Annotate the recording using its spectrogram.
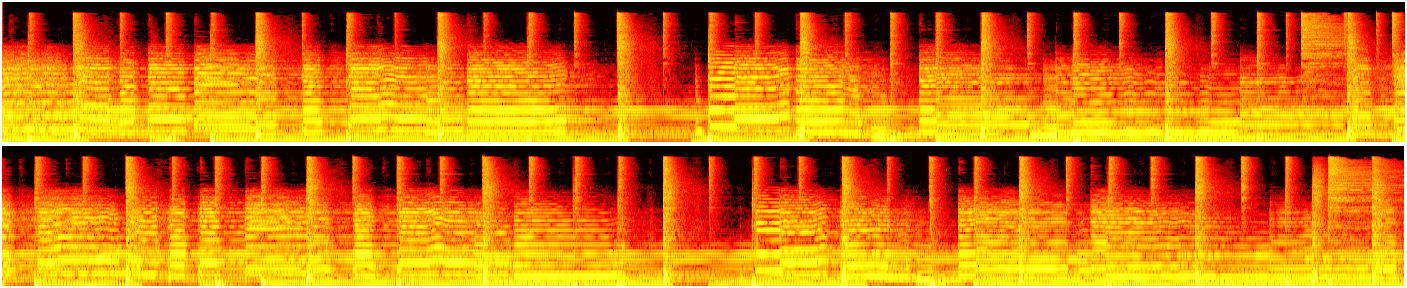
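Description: Blues-rock band playing an instrumental passage: electric guitar lead lines over sustained Hammond organ chords and a drum kit keeping a steady beat.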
